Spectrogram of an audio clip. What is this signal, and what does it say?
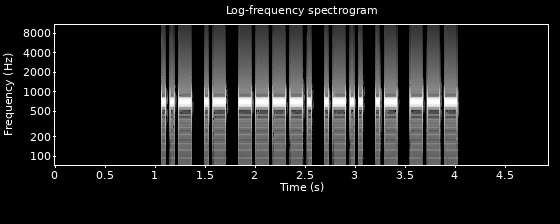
Morse code, heard as a keyed tone, about 27 wpm, 700 Hz. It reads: UA9LAO
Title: DXCC-100 Call Signs - 6 Characters - Repeated 2x - 28wpm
